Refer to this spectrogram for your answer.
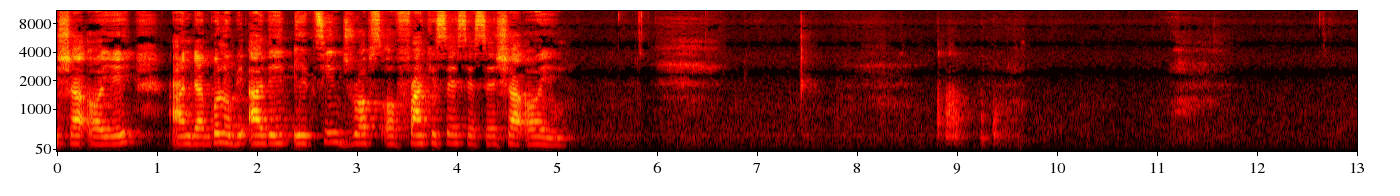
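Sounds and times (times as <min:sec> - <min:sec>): soft knocks of glass bottles: 0:08.8 - 0:09.5.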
